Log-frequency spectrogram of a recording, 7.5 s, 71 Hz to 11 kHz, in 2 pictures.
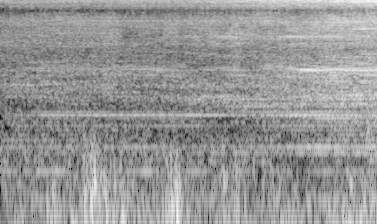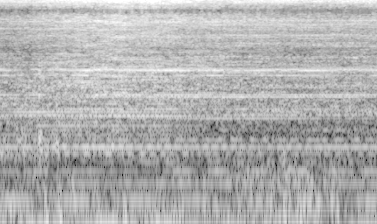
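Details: Old KKT chiller running at low load in cold weather with hot gas bypass capacity control, set point about 9°C: steady, even fan roar and smooth compressor hum with no knocks or rattles; normal running.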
